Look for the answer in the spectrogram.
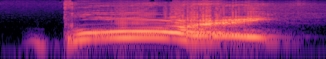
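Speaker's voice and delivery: high, loud startled exclamation; surprised shout. Real, not acted. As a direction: blurt it out in shock. Reacting to hundred dollar tier.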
